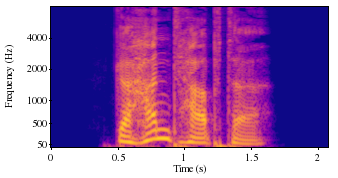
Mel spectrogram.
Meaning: inflection of gehandhabt: 1. strong/mixed nominative masculine singular 2. strong genitive/dative feminine singular 3. strong genitive plural
- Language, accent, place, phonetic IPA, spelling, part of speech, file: German, Germany, Berlin, [ɡəˈhantˌhaːptɐ], gehandhabter, adjective, De-gehandhabter.ogg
